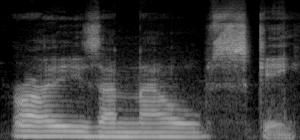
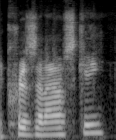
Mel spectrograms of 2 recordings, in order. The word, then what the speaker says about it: Krzyzanowski: 11th core problem, you'll have to learn how to pronounce Krzyzanowski. Krzyzanowski. Yeah, Krzyzanowski.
